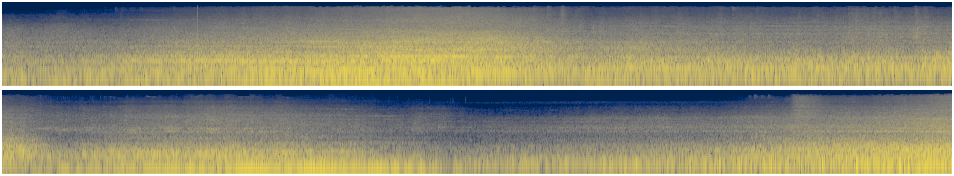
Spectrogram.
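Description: Norfolk Southern freight train passing: the drone of its diesel locomotives swells to its loudest about six seconds in, followed by the steady rumble and clatter of intermodal cars rolling by. Near the end another set of diesel locomotives draws close and grows louder.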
